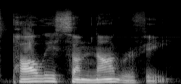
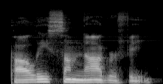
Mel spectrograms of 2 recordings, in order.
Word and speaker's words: polysomnography: kind of a tricky one to say and spell it's polysomnography polysomnography p o l y s o m n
